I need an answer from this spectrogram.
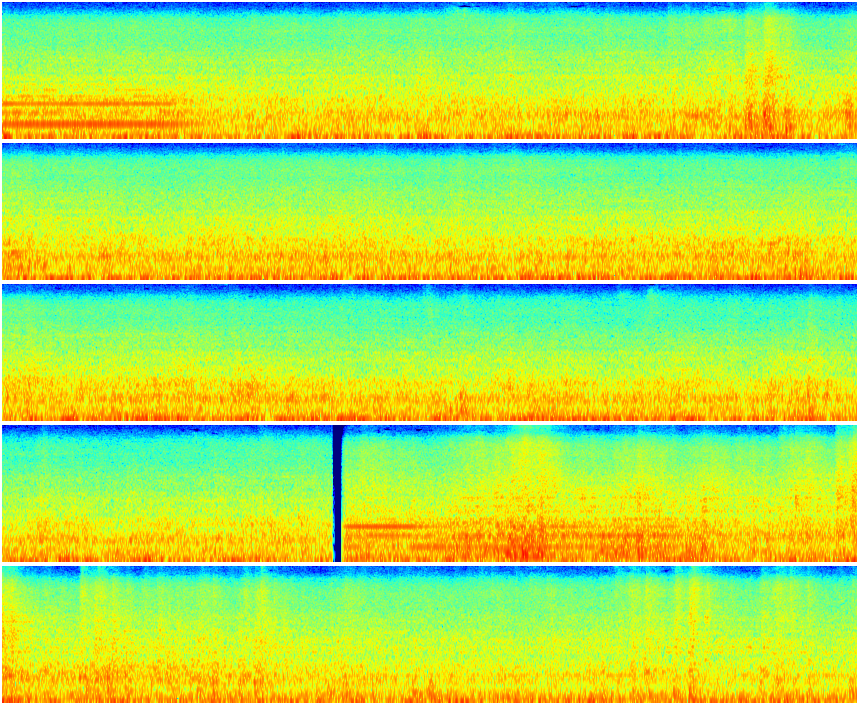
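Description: Express passenger train running at high speed, heard from inside a coach: a continuous rumble and rush of wheels on rail, with bursts of clattering over track joints and points about four seconds in and again in the second half. A short horn note sounds at the start and again about fifteen seconds in.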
